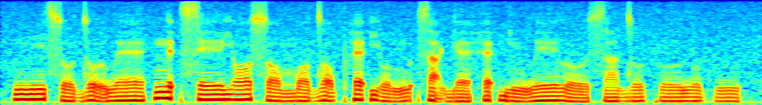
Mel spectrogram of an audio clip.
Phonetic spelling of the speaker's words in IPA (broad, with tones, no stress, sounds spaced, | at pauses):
ŋ ĩ˦ s o˨ d o̰˦˨ ʊ̯ w ɛ˦ | n ɪ˦ ʔ sʰ e˦ ɪ̯ j ɔ˦ sʰ ɔ˨ m ɔ˨ d ɔ̰˦˨ pʰ ɛ˦ ʔ j o˨ ŋ ʊ˦ ʔ sʰ ä̰˦˨ ɡ ɛ˨ h ɛ˦ ʔ ɡ ĩ˨ w e˦ ɪ̯ l o˨ ʊ̯ s ä˦ d o˦ ʊ̯ k o˦ ʊ̯ w o˦ p u˦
